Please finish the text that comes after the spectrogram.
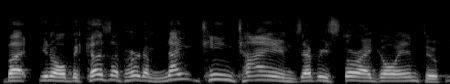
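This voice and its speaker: A man's voice: high-pitched, moderate pace, dark tone, dry recording. A man giving opinions as a regular guest reviewer in casual, conversational radio chat.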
